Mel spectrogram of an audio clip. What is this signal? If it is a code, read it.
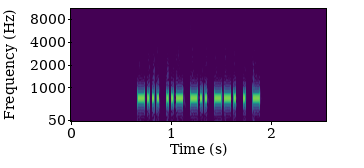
Morse code, heard as a keyed tone, about 53 wpm, 700 Hz. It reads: BUDGET
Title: Sentences from Top 1200 Words - New Word Drill - 50wpm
